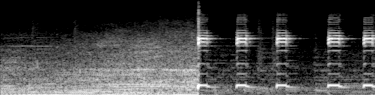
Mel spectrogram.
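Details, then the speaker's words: Honda Beat scooter horn, originally very quiet, after its rear adjusting screw was turned to find the loudest setting: five short, sharp, strong steady high toots; horn now loud and working. "Suaranya udah keras Coba kita kencengin lagi"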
